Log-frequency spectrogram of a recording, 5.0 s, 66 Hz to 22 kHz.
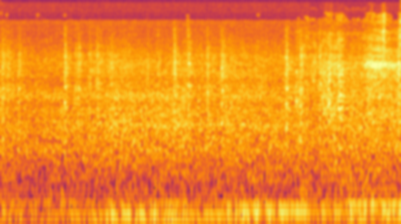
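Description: Freight train rumbling along in Trainz Simulator 2, a steady low engine drone under continuous rolling rail noise with faint rhythmic clicks, no voices.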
